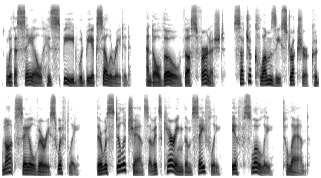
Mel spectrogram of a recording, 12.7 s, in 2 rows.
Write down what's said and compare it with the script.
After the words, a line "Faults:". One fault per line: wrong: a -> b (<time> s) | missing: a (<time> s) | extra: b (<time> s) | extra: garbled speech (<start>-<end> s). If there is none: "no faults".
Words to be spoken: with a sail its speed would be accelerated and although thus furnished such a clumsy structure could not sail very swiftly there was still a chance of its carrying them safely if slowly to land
with a sail his speed would be accelerated and although thus furnished such a clumsy structure could not sail very swiftly there was still a chance of its carrying them safely if slowly to land
Faults:
wrong: its -> his (0.8 s)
